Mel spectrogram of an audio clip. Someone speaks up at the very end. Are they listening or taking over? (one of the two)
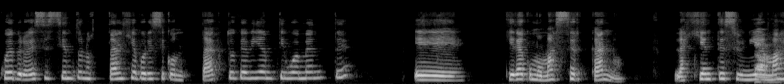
listening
